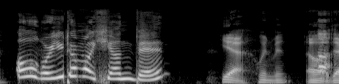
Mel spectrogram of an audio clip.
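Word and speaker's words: 현빈: but he is, Gong Yu is 6 and Huin Bin is 6'1". According to my sources. I've never seen these. They're all tall, but Oh, were you talking about Hyun Bin?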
